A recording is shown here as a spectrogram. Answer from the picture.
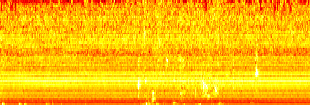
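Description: Near silence: a steady electrical mains hum in the sound system, with a few faint knocks about three and four seconds in.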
